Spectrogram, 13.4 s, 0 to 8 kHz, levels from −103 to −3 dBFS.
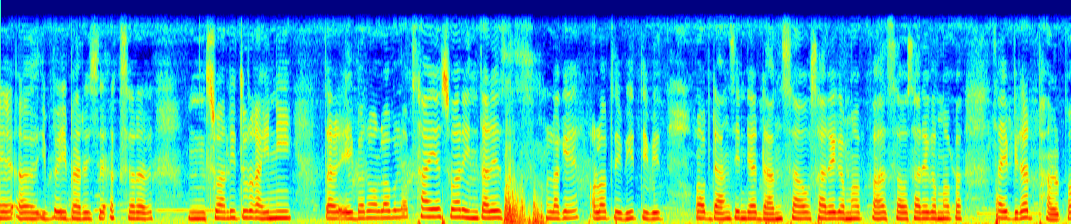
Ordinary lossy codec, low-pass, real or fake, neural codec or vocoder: none; 7.2 kHz; fake; autoencoder, 48 kHz, 128 numbers a frame, DAC-VAE, trained on Japanese speech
